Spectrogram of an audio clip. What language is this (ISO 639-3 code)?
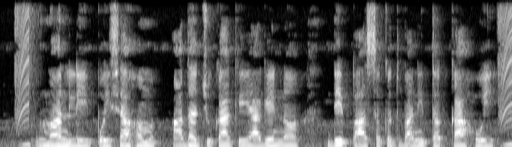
bho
